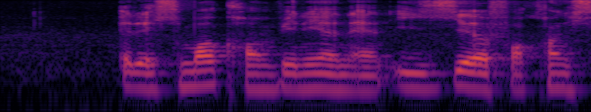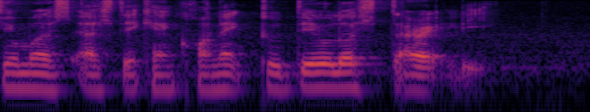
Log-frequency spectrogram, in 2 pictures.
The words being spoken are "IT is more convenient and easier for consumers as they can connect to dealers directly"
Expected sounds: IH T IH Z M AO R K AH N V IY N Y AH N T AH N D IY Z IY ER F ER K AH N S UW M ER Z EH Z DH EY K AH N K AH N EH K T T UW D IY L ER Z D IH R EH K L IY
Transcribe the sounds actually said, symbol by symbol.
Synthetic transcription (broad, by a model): IH T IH S M AO L K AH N V IY N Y AH N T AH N IY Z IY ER F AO K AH N S UW M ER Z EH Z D EY K AH N K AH N EH K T T UW D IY L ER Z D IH R EH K L IY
